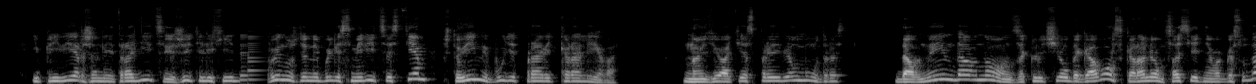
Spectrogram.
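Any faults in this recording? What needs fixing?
At 2.35 s there's a short concealed packet loss lasting about 40 ms, through 2.41 s. That slice never reached the decoder in time, so the receiver extended the preceding sound to cover it and then blended back into the real audio, which comes across as a quick smear or wobble.

Right after it, from 2.41 to 2.49 s, comes a burst of packet loss of about 60 ms. The receiver again carried the last sound forward and turned it down as the gap went on, so you hear a held buzz or fading hiss, and roughly 60 ms of the original is simply missing when the audio picks up.

From 2.49 to 2.69 s there's about 180 ms of synthetic continuation that keeps fading but never drops to true silence, and the audio resumes further along with that stretch gone. This is likely a long network dropout, where nothing arrived for the whole span and the concealment ran out of real material to extend.

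Together the three make one continuous damaged stretch of about a third of a second, from 2.35 to 2.69 s. To prevent it, fix the network path so packets arrive reliably, and give the jitter buffer more room or add forward error correction or redundancy so short losses can be recovered rather than guessed.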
